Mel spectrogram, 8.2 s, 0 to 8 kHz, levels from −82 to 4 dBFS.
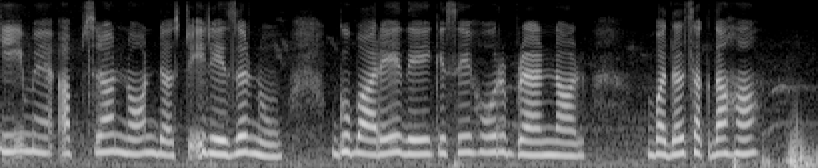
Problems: background sounds at intervals, continuous background conversations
